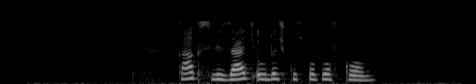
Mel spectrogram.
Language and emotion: Russian, neutral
